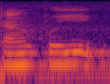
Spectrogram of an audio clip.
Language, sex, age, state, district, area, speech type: Assamese, female, 45-60, Assam, Sivasagar, rural, spontaneous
